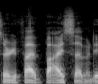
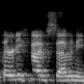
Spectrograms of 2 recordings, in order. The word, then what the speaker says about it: 35x70: We call it 3570 Golf Co. So, you just skipped the X in the middle there. The X is for fun. The X is silent. It's a silent X.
